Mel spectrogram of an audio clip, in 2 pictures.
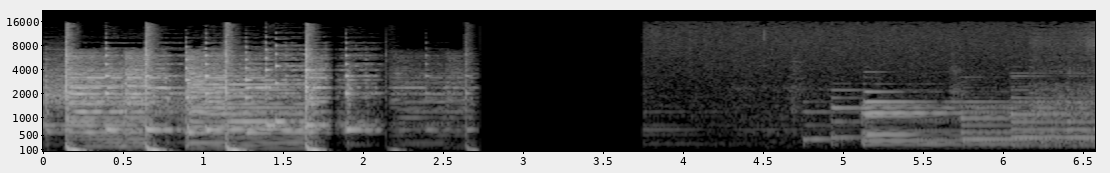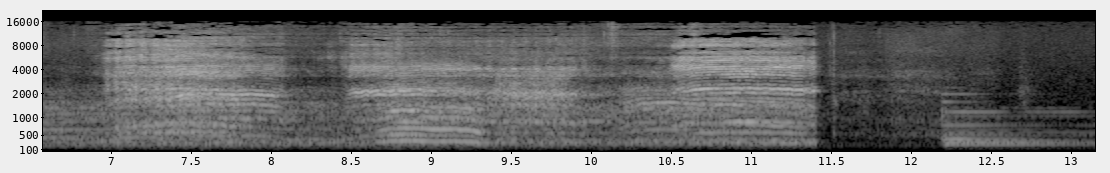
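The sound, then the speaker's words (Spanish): Several sheep bleat in a green meadow in overlapping, wavering cries, some louder than others, after a short burst of rhythmic pulsing tones and a brief silence. No one speaks. “muchas ovejas en un prado verde y hermoso, guiados por un pastor.”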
